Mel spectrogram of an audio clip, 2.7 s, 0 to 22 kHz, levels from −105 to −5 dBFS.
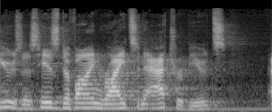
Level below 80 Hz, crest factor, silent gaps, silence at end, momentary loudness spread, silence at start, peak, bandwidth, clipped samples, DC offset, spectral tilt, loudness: -68 dBFS; 20 dB; none; 0 s; 9 LU; 0 s; -12 dBFS; 16 kHz; under 0.1%; under 0.1%; -3.5 dB/octave; -31 LUFS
